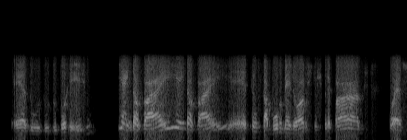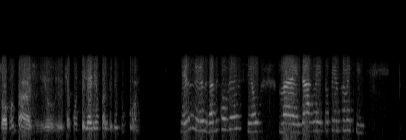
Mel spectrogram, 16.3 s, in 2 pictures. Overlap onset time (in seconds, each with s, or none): none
